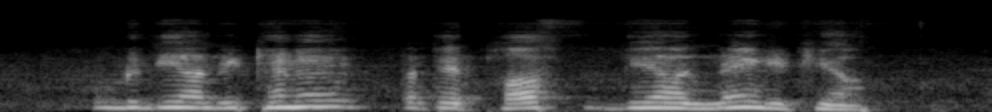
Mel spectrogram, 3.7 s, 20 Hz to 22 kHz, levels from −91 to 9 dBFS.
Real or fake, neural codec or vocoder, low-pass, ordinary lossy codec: fake; codec, 32 kHz, 1.9 kbps, SNAC; 10.8 kHz; AAC, 48 kbps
